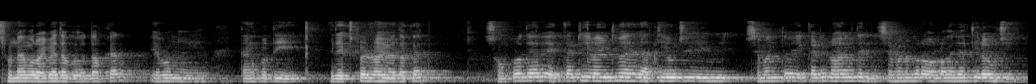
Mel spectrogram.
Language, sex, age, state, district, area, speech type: Odia, male, 30-45, Odisha, Puri, urban, spontaneous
